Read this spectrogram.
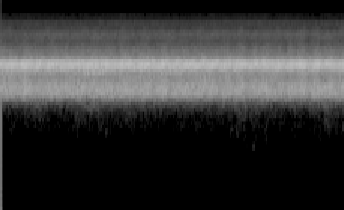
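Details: Frogs calling at night from a moonlit rice field whose water has no rice planted yet, heard from a distance: a dense, unbroken high chorus with a steady buzzing shimmer and no pauses, nothing else audible.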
